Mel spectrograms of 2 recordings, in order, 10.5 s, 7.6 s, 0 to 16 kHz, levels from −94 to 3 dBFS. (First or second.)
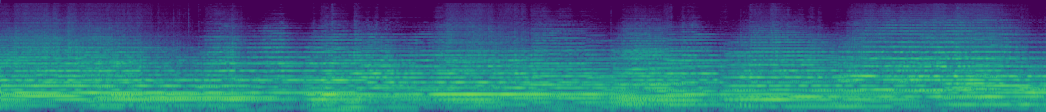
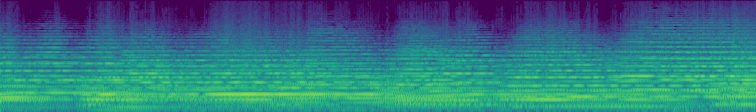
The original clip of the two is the second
